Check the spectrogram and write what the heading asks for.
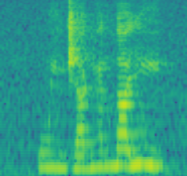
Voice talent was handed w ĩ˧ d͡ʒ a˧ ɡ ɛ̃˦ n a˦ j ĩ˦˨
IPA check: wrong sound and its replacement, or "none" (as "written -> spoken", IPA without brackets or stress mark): none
